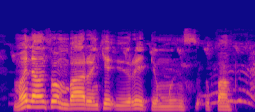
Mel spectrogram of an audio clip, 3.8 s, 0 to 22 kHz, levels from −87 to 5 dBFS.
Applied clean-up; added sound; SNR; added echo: none; none; none; none.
